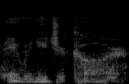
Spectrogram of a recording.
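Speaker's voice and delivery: low, soft, slow, menacing tone.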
